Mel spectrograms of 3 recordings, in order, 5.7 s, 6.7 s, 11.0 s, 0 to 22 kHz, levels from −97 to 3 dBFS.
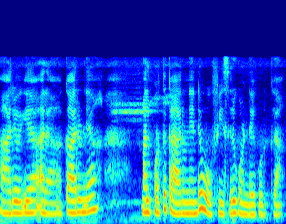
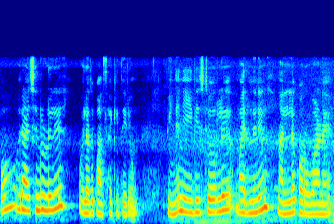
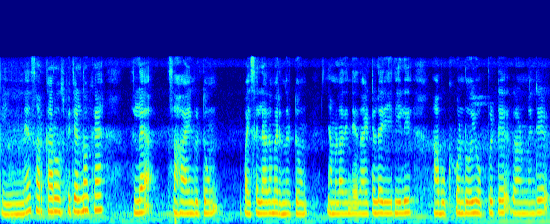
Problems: background sounds at intervals, low volume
